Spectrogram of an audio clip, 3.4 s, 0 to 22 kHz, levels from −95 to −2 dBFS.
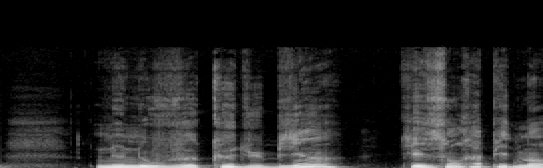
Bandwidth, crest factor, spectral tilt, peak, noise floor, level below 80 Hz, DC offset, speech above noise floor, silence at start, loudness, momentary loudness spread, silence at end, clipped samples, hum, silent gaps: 14.5 kHz; 12 dB; -8.5 dB/octave; -6 dBFS; -59 dBFS; -56 dBFS; under 0.1%; 41 dB; 0.6 s; -20 LUFS; 7 LU; 0 s; under 0.1%; none; none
